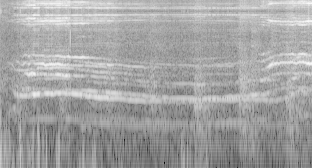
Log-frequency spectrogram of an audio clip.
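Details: Pet cats in a duet, a long level moaning yowl slowly sinking in pitch, then a rising wail at the end, with soft knocking and rustling noises underneath.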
